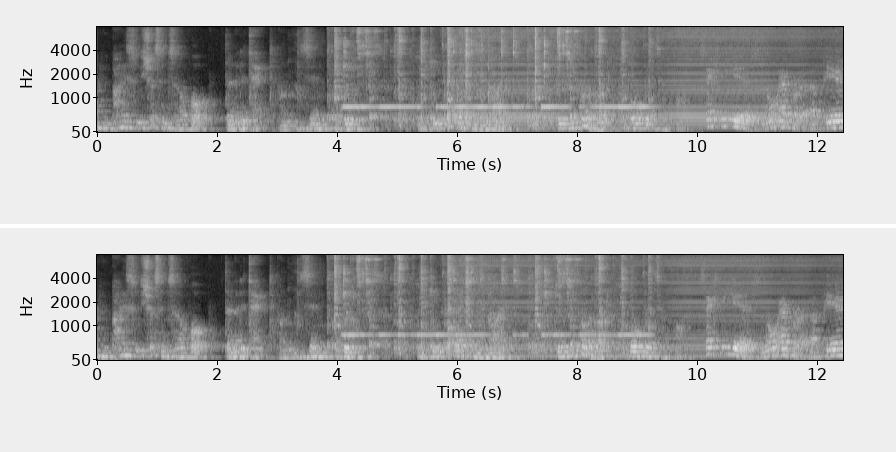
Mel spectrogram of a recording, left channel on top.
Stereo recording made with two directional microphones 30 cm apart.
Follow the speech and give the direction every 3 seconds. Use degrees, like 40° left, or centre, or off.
40° right, 40° right, 40° right, 10° right.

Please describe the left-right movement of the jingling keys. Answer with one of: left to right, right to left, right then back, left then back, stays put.
left then back.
